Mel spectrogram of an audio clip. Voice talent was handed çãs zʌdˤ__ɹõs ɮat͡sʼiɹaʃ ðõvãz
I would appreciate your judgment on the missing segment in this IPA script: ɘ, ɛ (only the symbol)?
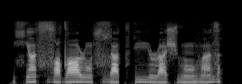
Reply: ɛ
